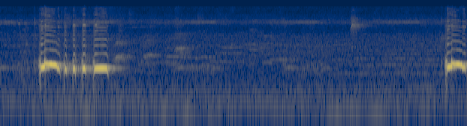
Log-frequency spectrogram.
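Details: A crossbred zebra dove's melodious coo: a rising first note, a run of rapid throaty pulses and a held final tone. After a long pause the next phrase begins. Background otherwise quiet.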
